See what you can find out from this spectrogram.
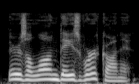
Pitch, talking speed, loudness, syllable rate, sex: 205 Hz, 345 wpm, -14 LUFS, 7.3 syllables/s, female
